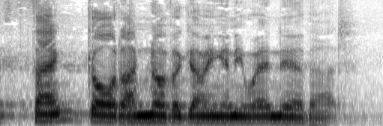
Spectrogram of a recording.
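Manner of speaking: plain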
